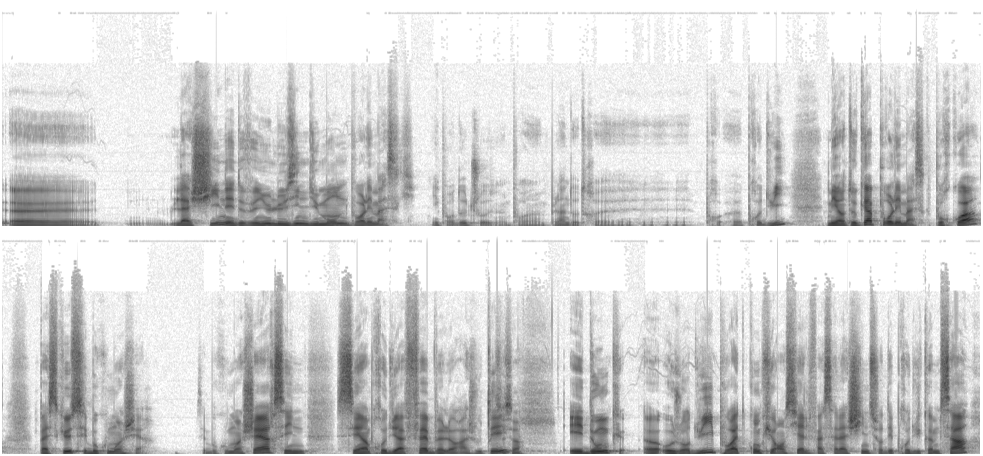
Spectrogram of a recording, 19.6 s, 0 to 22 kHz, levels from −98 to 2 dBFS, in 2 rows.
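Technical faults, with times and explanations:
0.74 to 18.95 s, clock drift buffer slips: A short click recurs every 0.7 s through this speech, about thirty times in all. Each one is a tiny jump where a block of around fifteen samples goes missing or is played twice. The steady spacing points to two devices on separate clocks, likely disagreeing by roughly 500 parts per million. The buffer between them drifts until it must slip, and each slip breaks the waveform's continuity, which is heard as the click.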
